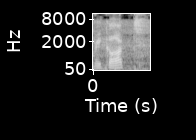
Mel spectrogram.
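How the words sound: It is said in Italian American dialect.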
